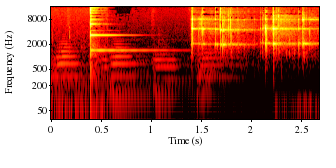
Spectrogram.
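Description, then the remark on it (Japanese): Glasses of Kobe tap water clink together in a toast at a water bar presented by the Kobe City Waterworks Bureau: one sharp ringing clink rings out and fades, followed by a quick flurry of several lighter, bright glass taps. No one speaks. “じゃあひとまず乾杯”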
